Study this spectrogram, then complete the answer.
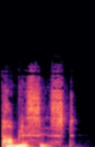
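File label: "publicist", British English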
